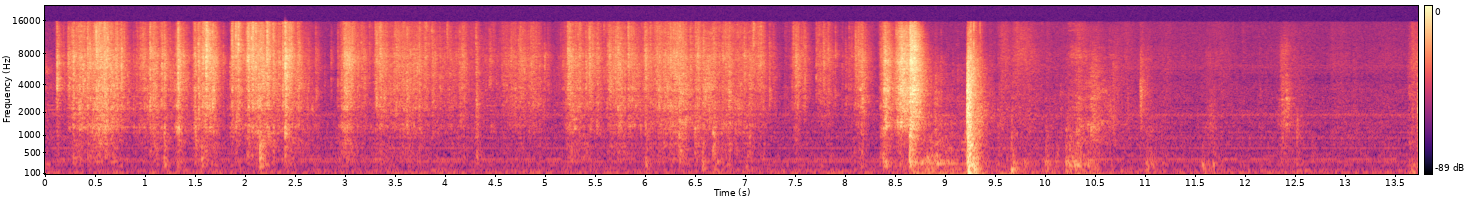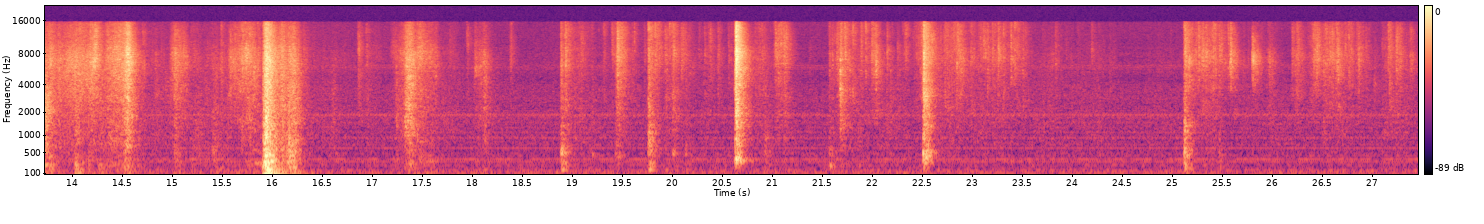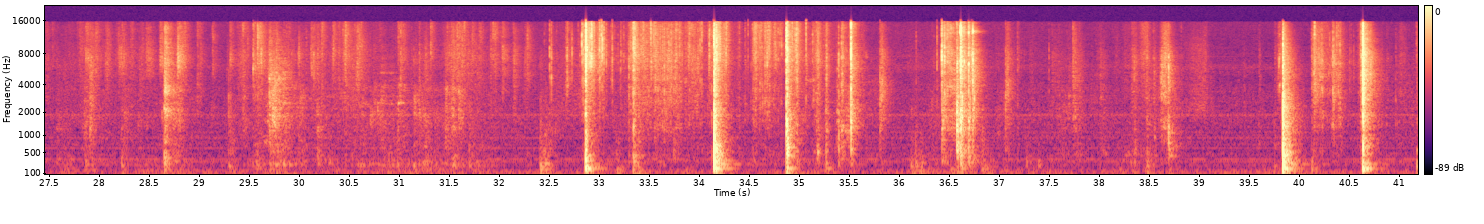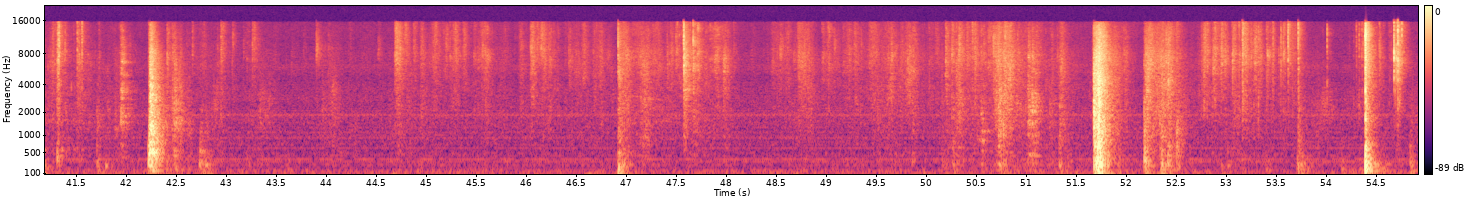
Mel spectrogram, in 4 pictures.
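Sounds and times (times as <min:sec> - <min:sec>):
plastic cases clacking on a table: 0:32.4 - 0:35.6.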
